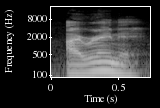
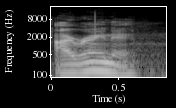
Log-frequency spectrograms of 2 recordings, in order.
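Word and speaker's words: εἰρήνη: the second word that i found impactful was irene which was the grecian word for peace not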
